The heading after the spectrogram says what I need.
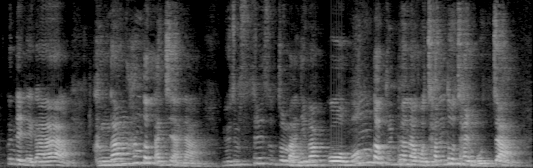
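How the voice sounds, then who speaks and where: Amid audible room echo and noticeable background noise, a woman speaks in a high pitch with very wide pitch swings. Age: 50s. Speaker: network marketing presenter. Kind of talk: sales presentation. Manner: fast.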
